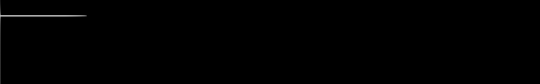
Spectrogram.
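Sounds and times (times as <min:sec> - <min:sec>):
10 kHz test tone at 0 dB in the left channel: 0:00.1 - 0:00.9.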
